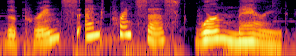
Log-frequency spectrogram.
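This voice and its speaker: A woman reading children's stories and rhymes in a gentle, lilting way. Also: mid-range voice, big pitch swings, slow. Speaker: storyteller. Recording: soft music under voice.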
